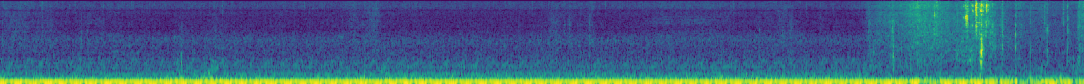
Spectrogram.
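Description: Car engine and road rumble heard from inside the cabin in slow traffic: a steady low drone with an even engine hum.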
